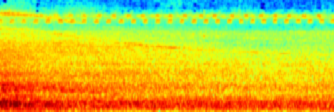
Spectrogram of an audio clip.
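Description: A pickup truck drives by on the road.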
